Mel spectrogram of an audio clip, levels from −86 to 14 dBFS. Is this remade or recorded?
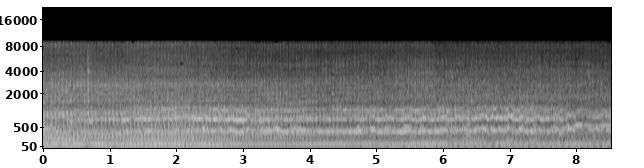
recorded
